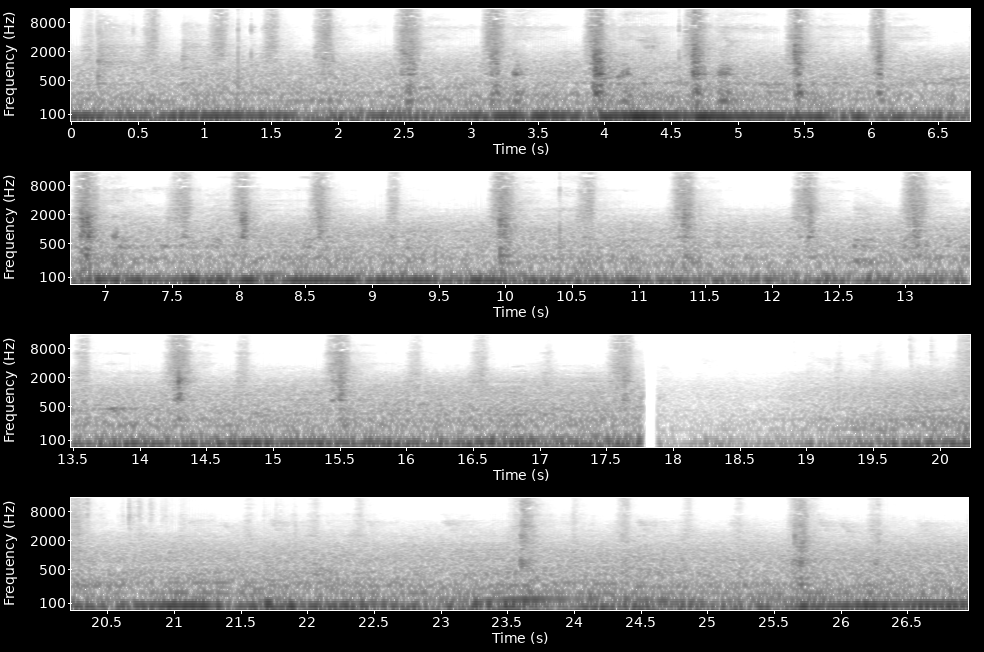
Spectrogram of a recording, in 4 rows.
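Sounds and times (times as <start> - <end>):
dog sniffing and snorting: 0.5 - 17.8, 23.4 - 26.6.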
